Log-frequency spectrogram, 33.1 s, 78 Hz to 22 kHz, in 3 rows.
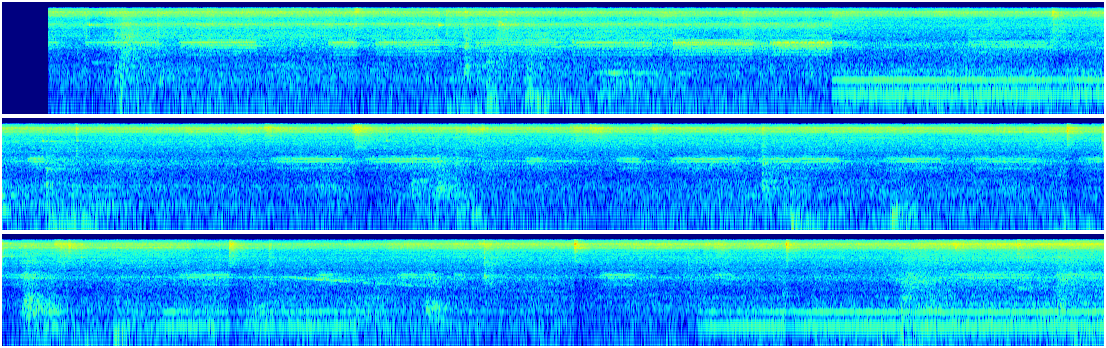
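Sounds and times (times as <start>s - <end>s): machinery noise with hiss: 0.5s - 33.0s
high whining tones: 6.7s - 12.3s
low hum: 8.3s - 12.3s.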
